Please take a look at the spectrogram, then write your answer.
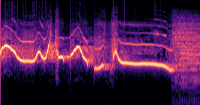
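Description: A loud, close human whistle in the Silbo Gomero whistled language glides and warbles through rising and falling tones in phrase-like bursts, then ends abruptly, with no speech.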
